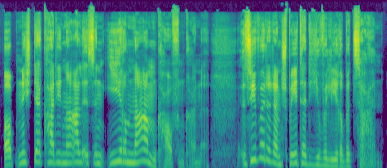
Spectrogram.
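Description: A man hosting a podcast, telling history in a conversational, expressive storytelling style for young listeners. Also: on the high side, dry recording, studio quality. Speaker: podcast host.

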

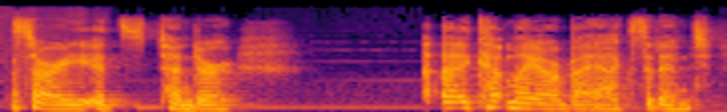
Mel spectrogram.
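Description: A guarded, sleepless woman with a low voice. She confides in the listener with understated delivery, as the narrator and lead of an audio drama. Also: fairly even intonation, moderate pace. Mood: guarded concern. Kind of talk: audio drama first-person narration and dialogue.

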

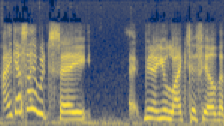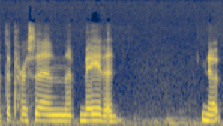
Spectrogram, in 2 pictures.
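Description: A woman answering as an interview guest, an editor speaking in a measured, hesitant, understated way. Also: mid-range voice, a bit bright, highs cut off. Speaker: guest literary magazine editor.

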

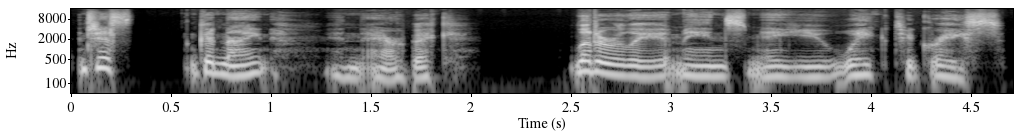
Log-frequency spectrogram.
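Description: A narrator voicing an earnest young woman student who speaks casually and quickly. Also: mid-range voice, darkish tone, no room sound, lightly acted. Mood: wry.

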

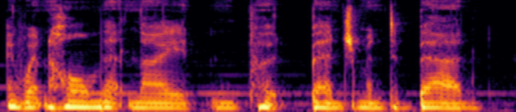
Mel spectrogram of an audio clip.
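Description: A woman's voice: very deep voice, little pitch movement, normal speed, darkish tone. An actress playing a guarded, troubled mother in her thirties, hesitant and secretive, in an audio drama. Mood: somber, confiding. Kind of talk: audio drama acting and first-person narration. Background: music.

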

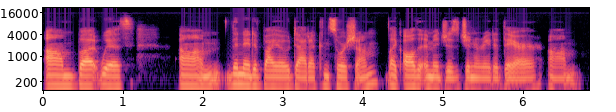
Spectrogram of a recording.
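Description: A woman talking as a filmmaker guest in a casual panel discussion, in a halting, hedging way. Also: a bass voice, flat delivery, vocal fry, a little mellow.

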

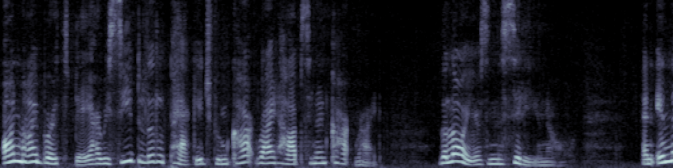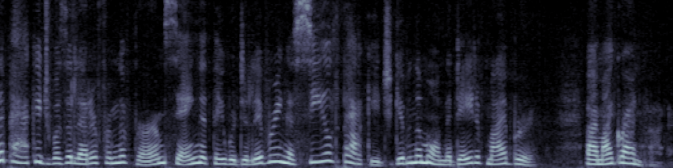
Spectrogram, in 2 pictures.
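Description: A woman's voice: a little high, lively intonation, a little fast, darkish tone, no room sound, poor audio. An actress playing an earnest, flustered twenty-year-old American woman in a 1940s radio drama, hesitating as she explains. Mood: flustered, eager.

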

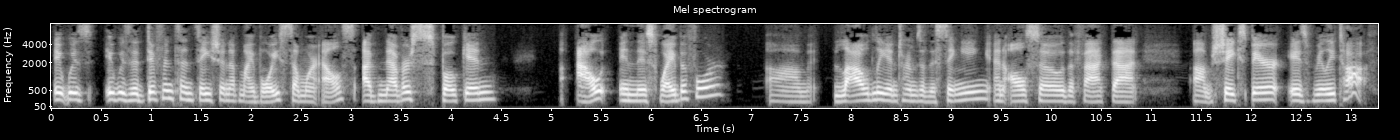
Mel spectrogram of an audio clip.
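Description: A woman's voice: fairly low pitch, moderate pace, no echo, studio quality. A woman from El Salvador, a native Spanish speaker with a slight Spanish accent, talking earnestly in a casual podcast chat. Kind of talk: casual conversation.

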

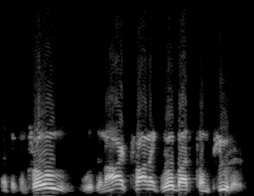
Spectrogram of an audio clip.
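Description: An actor playing an authoritative general who runs a space agency, giving measured official briefings in a 1970s radio drama. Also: male voice, mid-range voice, lively intonation, no room sound. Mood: firm. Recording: tinny, dry old radio broadcast.

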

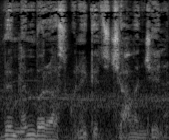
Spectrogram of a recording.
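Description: A man's voice: low-pitched, moderate pace, background noise, close to an everyday voice. An actor playing a proud, tender middle-aged father seeing off his astronaut son in an audio drama. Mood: proud, tearful.

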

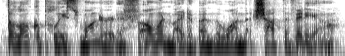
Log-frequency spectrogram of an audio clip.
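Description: A man's voice: rumbling low, fairly even intonation, quick pace, breathy edge. An actor playing a matter-of-fact male investigator methodically laying out a case in an audio drama.

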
